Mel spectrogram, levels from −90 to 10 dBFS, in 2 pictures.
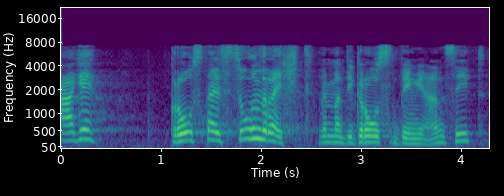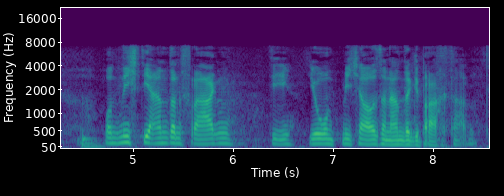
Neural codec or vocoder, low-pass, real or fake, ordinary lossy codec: codec, 16 kHz, 4 kbps, FunCodec, trained on Chinese and English, 50 frames a second; 7.2 kHz; fake; none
